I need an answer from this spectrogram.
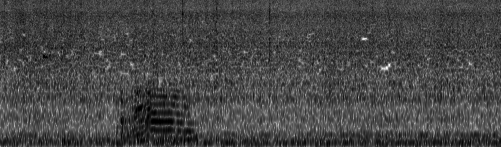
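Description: Vegetables and egg noodles sizzling in a hot oiled wok during a stir-fry: a steady hiss.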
